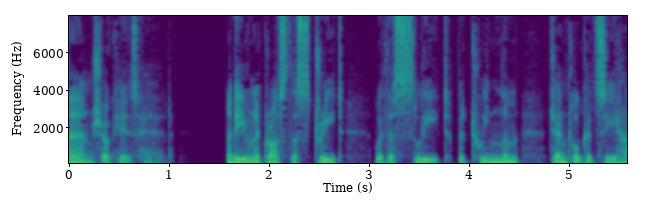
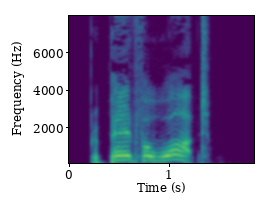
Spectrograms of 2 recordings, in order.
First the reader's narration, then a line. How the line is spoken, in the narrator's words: he shouted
